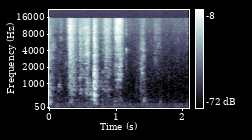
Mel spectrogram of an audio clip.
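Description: Near silence, with a few faint rustles and a brief soft click as small items are handled.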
